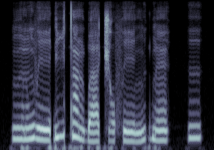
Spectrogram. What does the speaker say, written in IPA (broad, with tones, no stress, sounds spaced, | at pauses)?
ŋ ũ˧ ɾ ũ˦ v eː˨ ɗ iː˦ t ã˦˨ ɡ͡b aː˨ t͡ʃ ɔ˨ f eː˨ ŋ ɨ˦ ɡ͡b ɛ̃˧ | ɨ˦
